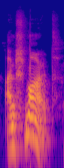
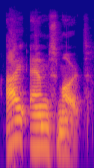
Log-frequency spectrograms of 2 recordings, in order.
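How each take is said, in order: First: I and am merge into one syllable. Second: I and am are said as separate words. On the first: "how do we natives normally say it? We say" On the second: "For example"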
